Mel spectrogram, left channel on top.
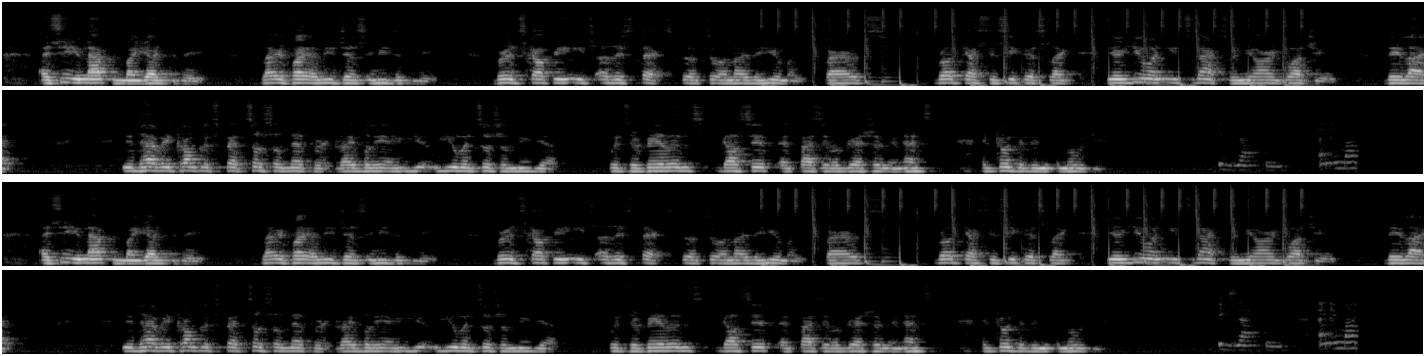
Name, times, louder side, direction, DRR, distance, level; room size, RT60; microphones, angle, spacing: voice 1, 0.0-2.0 2.6-4.3 4.9-8.8 9.3-10.7 11.1-13.3 13.8-14.3 15.4-19.8 20.3-23.5 23.8-25.2, left 2 dB, 25° left, 0.6 m, -25 dB
sound 1, 7.6-13.1, right 1 dB, 15° right, 2.4 m, -41 dB
voice 2, 26.4-27.8, right 4 dB, 80° right, 5.9 m, -47 dB
head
